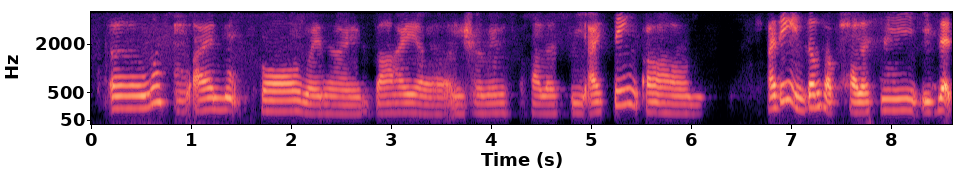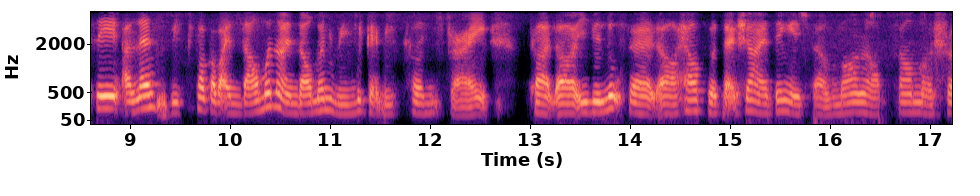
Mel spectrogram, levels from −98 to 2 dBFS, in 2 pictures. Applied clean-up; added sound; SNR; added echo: neural mask model Resemble Enhance denoiser.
